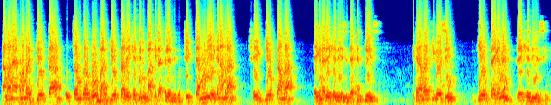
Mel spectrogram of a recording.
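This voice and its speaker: A man's voice: mid-range voice, quick pace, bright, forceful tone, roomy sound, rough recording. A man from Bangladesh teaching a language lesson, repeating each rule and quizzing his students as he explains. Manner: repeats rules and asks the class questions.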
